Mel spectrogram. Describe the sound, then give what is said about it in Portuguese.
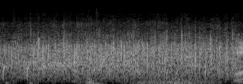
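Sustained audience applause, a dense wash of many hands clapping steadily and loudly throughout, with no pauses and no voices standing out. “Aplauso da idearada.”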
